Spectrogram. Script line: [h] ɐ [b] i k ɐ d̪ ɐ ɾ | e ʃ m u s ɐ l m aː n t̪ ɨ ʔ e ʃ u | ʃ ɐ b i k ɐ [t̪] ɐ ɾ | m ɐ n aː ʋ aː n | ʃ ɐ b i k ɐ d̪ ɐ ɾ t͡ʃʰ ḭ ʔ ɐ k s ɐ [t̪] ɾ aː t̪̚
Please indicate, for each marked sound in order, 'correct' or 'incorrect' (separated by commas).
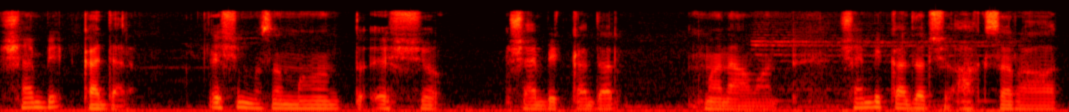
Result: incorrect, correct, incorrect, incorrect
